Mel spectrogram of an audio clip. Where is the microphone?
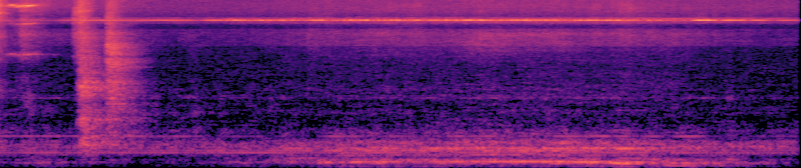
in an elevator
